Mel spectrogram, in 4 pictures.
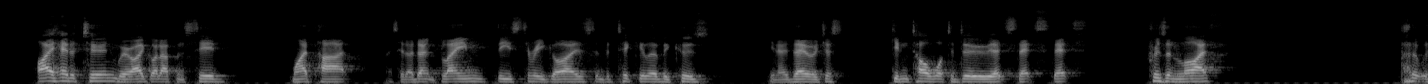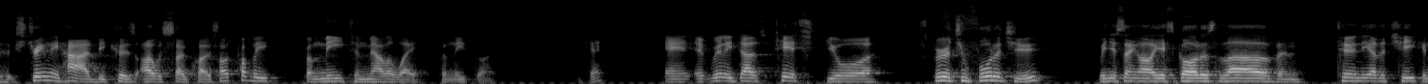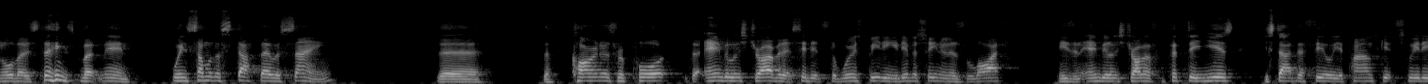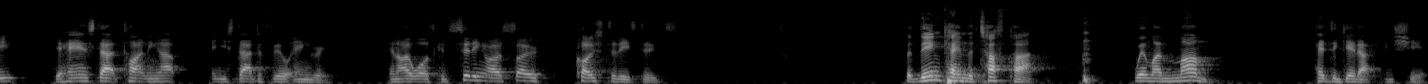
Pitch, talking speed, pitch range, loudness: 135 Hz, 175 wpm, 120-155 Hz, -31 LUFS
